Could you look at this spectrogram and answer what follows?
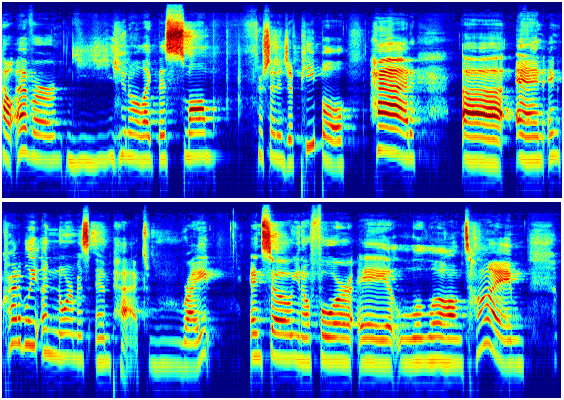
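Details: Real lifelong stuttering in an adult woman who says words and phrases don't come out as quickly as she would like.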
